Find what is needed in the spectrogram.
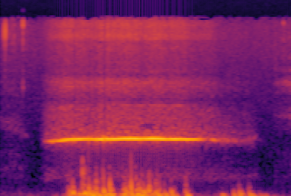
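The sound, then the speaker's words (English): A woman lets out a single low, slow whistle held steadily for about two seconds at one pitch, fairly loud, with a soft rumbling breathiness underneath and no talking. “let out a low, slow whistle she hoped would be mistaken for an ocean breeze squeezing between the tall, tightly spaced buildings.”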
